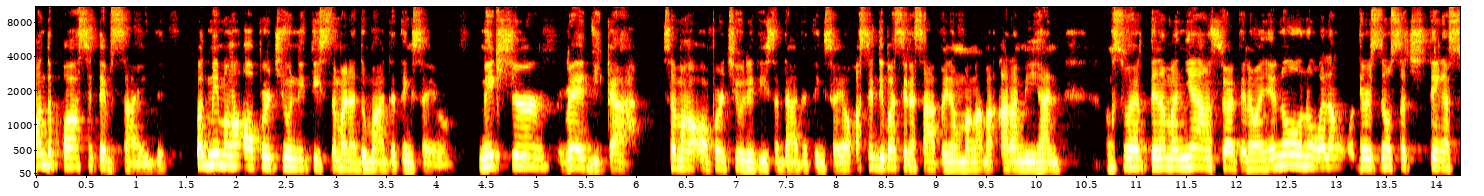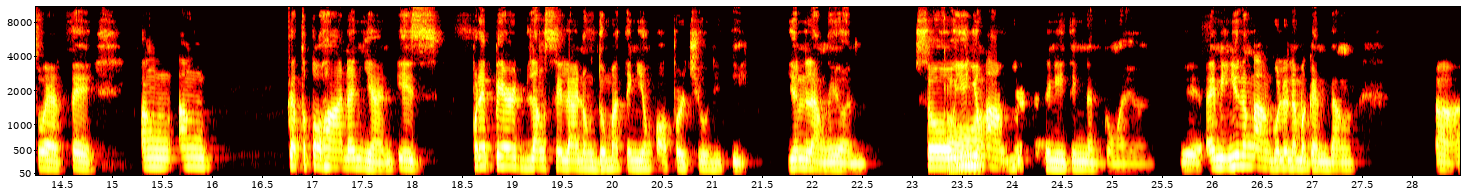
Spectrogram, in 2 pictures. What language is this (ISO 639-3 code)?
fil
